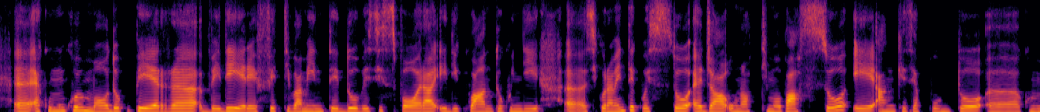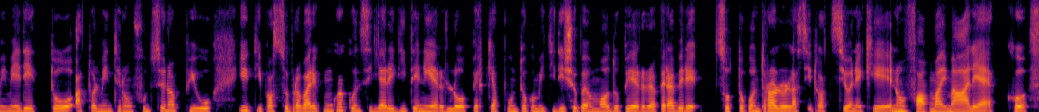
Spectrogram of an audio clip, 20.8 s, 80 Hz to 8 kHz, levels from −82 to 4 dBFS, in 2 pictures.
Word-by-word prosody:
uhm, 180 - +4
è 195 - +4
comunque 215 +1 -1
un 225 - +1
modo 195 +1 0
per 195 -2 +4
vedere 180 +1 +2
effettivamente 185 0 -2
dove 195 -1 +2
si 185 +5 -4
sfora 185 -2 +3
e 190 +1 -3
di 180 0 -7
quanto, 175 -1 +1
quindi, 180 -1 -5 0.3
uhm, 175 - +1
sicuramente 200 +6 0
questo 195 0 +1
è 180 - +2
già 180 0 +4
un 180 -2 -4
ottimo 175 0 -5
passo. 210 +7 +2
E 180 -2 +1
anche 190 0 -3
se 190 - -8
appunto, 180 -1 -1
uhm, 170 -1 -4
come 180 -2 -8
mi 175 0 -3
hai - - -1
detto 180 -1 0
attualmente 185 0 -3
non 180 0 -5
funziona 210 +2 -4
più, 190 -3 -1 0.3
io 235 -1 -1
ti 190 - -8
posso 185 +2 -2
provare 185 -2 +2
comunque 200 +5 -3
a 235 - -12
consigliare 190 -2 -1
di 180 0 -7
tenerlo, 175 -2 +1
perché 180 +2 -4
appunto 185 -1 -5
come 180 -1 -5
ti 180 0 -12
dicevo 195 +3 +1
è 200 - +3
un 175 - -5
modo 170 0 -1
per 175 -1 +2
per 190 +2 +2
avere 190 +6 +1
sotto 200 -1 -2
controllo 185 -1 +3
la 175 0 +1
situazione, 170 0 -2
che 170 -1 -1
non 185 0 +2
fa 180 0 +4
mai 175 -2 +1
male, 160 -1 +4
ecco. 175 -2 +1
185 Hz, 190 wpm, -23 LUFS, 175-195 Hz, 0.3 s, uhm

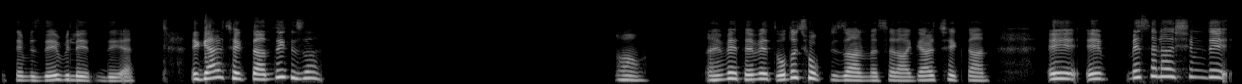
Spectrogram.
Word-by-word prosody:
temizleyebilin 190 -1 0
diye. 170 0 -4 0.6
Eee, 250 - +5
gerçekten 270 -4 +3
de 340 +1 +6
güzel. 290 -4 0 2.9
A, 210 -2 -3 0.7
Evet, 230 +5 +2
evet, 235 -1 +3
o 220 +5 +4
da 315 - +5
çok 280 -5 +1
güzel 195 -3 -1
mesela 180 0 -4
gerçekten. 195 -1 -3 0.6
Eee, 260 0 +4
e, 245 +1 +2 0.2
mesela, 355 +4 +1
şimdi 335 -1 -2
230 Hz, 90 wpm, -23 LUFS, 195-285 Hz, 2.9 s, de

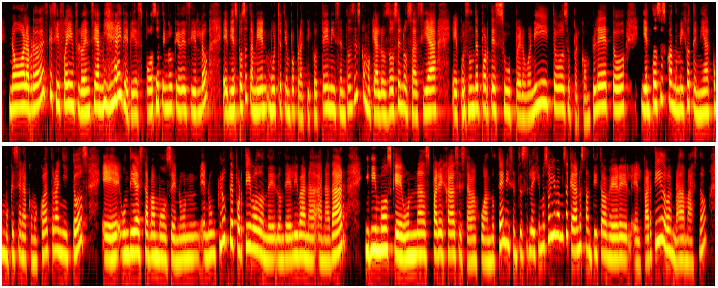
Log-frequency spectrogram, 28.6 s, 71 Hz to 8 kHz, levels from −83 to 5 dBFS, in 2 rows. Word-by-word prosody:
No, 230 +2 +4
la 230 -1 +6
verdad 240 +8 +3
es 380 - -1
que 345 - -1
sí 265 -6 0
fue 245 +1 +3
influencia 220 -1 +2
mía 255 +7 +5
y 355 - +5
de 240 -8 +1
mi 185 0 -3
esposo, 200 +6 -2
tengo 230 -1 -1
que 220 - -1
decirlo. 205 - 0 0.3
Eh, 195 - +2
mi 200 +1 +2
esposo 215 +9 0
también 210 -4 +2
mucho 210 +1 -1
tiempo 205 -2 -4
practicó 175 0 -7
tenis, 220 +1 -1
entonces 220 - -3
como 250 - -1
que 195 - -1
a 185 - +3
los 180 0 -1
2 200 +1 0
se 255 - -1
nos 215 -3 -3
hacía, 200 +3 +2 0.3
eh, 185 0 -2
pues, 195 +2 -4
un 215 +1 +2
deporte 220 -1 0
súper 200 -4 -3
bonito, 225 +5 0
súper 185 -6 -9
completo, 220 +7 0 0.3
y 215 -2 +4
entonces 250 +8 +2
cuando 255 -7 +1
mi 215 - +1
hijo 245 +4 -1
tenía 195 -3 -1
como, 210 -3 -4
¿qué 205 - -6
será?, 200 -2 -5
como 170 -2 -8
4 225 +5 -3
añitos, 220 - -1 0.3
eh, 185 +1 +2
un 210 +1 +1
día 220 +1 +5
estábamos 195 -4 -1
en 175 -1 -2
un 185 +1 -3
en 195 0 -3
un 205 +1 -1
club 330 - 0
deportivo 270 -3 +1
donde 180 -5 0
donde 180 +1 -2
él 185 +2 -2
iba 200 0 +2
a - - +1
na 180 -1 -2
a 185 - -4
nadar 200 - +2 0.4
y 230 -1 +2
vimos 245 +1 +5
que 205 -4 +5
unas 200 +2 +2
parejas 210 0 -1
estaban 175 -3 -4
jugando 170 0 -5
tenis. 285 - -1
Entonces, 215 +2 -7
le 230 - 0
dijimos: 250 +8 -4
"oye, 385 +2 +5
vamos 375 -2 -1
a 400 - 0
quedarnos 245 -2 -1
tantito 215 -3 -4
a 205 - 0
ver 185 -1 +1
el 185 -1 -2
el 160 -1 -7
partido, 245 - +1
nada 175 -1 -2
más," 165 -1 -8
¿no? 260 +9 -6
210 Hz, 200 wpm, -19 LUFS, 190-235 Hz, 0.4 s, la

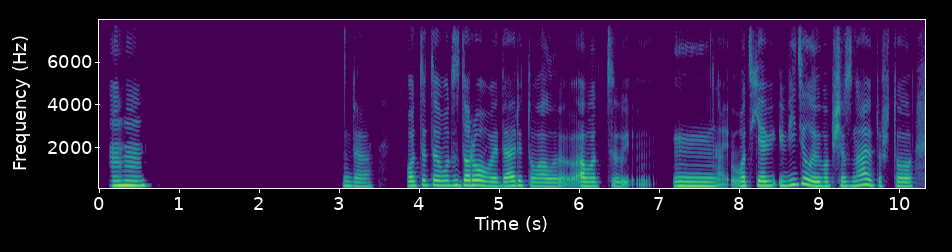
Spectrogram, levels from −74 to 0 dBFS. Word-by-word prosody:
Мгм. 220 0 +4 2.4
Да. 190 -3 -5 0.4
Вот 210 +2 -1
это 230 0 +1
вот 225 0 -1
здоровые, 230 -3 +3
да, 195 +2 +2
ритуалы. 185 -4 -2 0.2
А 200 - +3
вот, 195 0 -2
э, 190 - -4 0.5
м, 195 -1 +2
э, - - -10
вот 205 0 -1
я 210 0 +3
ви 215 - -3
видела 245 +1 +2
и - - +4
вообще 195 0 -1
знаю 225 +5 +1
то, 200 - -7
что 190 0 -2
205 Hz, 130 wpm, -21 LUFS, 195-225 Hz, 2.4 s, Мгм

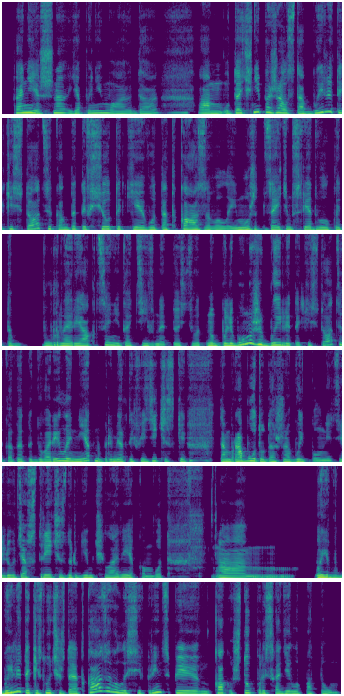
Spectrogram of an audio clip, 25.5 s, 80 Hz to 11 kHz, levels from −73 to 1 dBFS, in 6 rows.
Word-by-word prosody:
Конечно, 210 -2 +4
я 180 +1 -3
понимаю, 185 -2 -2
да. 170 +4 -6 0.5
А, 190 -1 +1
уточни, 200 - +1
пожалуйста: 210 -8 +1
а 160 - +1
были 235 - +1
такие 215 -7 -3
ситуации, 215 +3 -3
когда 175 -1 -2
ты 195 - -3
всё-таки, 185 -2 0
вот, 165 0 -1
отказывала 155 -6 0
и, 140 +1 -3
может, 165 +2 0
за 170 - +2
этим 175 0 -1
следовала 170 -2 -1
какая-то 160 -3 -5 0.3
бурная 170 -3 +1
реакция 160 +6 0
негативная? 155 -4 -2
То 135 +2 -10
есть, 145 +1 -6 0.2
ну, 175 -2 +4
по-любому 175 - +4
же 250 -5 +6
были 175 +1 +3
такие 140 0 -8
ситуации, 205 - -5
когда 165 -4 -4
ты 160 0 -6
говорила 160 +8 +1
"нет", 195 +5 +2
например, 165 -3 0
ты 165 - -4
физически 170 0 -4 0.4
там 165 -1 +2
работу 180 +2 +3
должна 150 +1 0
выполнить, 135 -5 -4
или 150 +2 0
у 170 - +2
тебя 175 +1 0
встреча 180 0 0
с 155 - -2
другим 160 0 0
человеком. 160 -4 -2
Вот. 140 0 -8 0.6
А, 150 -3 +1
м, 135 - -7 0.2
б 180 +1 +7
были 185 - +5
такие 200 - +2
случаи, 200 0 +1
что 165 - -7
ты - - +5
отказывалась, 255 - +1
и, - - -1
в 175 - -17
принципе, 200 -5 +2 0.2
как 200 0 +1
что 220 +4 +1
происходило 180 -4 -1
потом? 155 -8 -6
170 Hz, 160 wpm, -21 LUFS, 160-195 Hz, 0.6 s, б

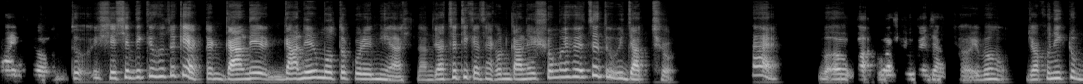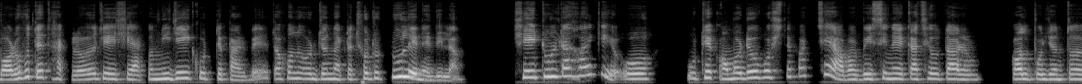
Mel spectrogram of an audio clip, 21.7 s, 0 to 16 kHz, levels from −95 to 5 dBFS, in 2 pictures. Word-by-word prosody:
একদম। 195 -1 -6 0.2
তো 255 - -3 0.2
এ - - -6
শেষের 260 +2 +1
দিকে 300 +4 -1
হতো 335 +3 0
কি? 390 - +2
একটা 235 - -5 0.2
গানের 225 +3 +6 0.2
গানের 260 +4 +4
মতো 260 0 0
করে 225 -1 +2
নিয়ে 205 -4 0
আসলাম। 190 +2 -13
যে - - -5
আচ্ছা 220 +7 -1
ঠিক 310 - -1
আছে 235 -1 -5
এখন 220 +2 -1
গানের 230 +2 +1
সময় 300 +2 0
হয়েছে, 305 +3 +1
তুমি 265 -5 0
যাচ্ছো। 205 -1 0 0.9
হ্যাঁ? 395 +1 +1 0.5
ওয়া - - -2 0.3
ওয়া - - +2
ওয়াশরুমে 205 +1 -4
যাচ্ছো 175 -3 -9
এবং 215 +3 -1 0.4
যখন 205 +4 -1
একটু 270 +4 -4
বড় 205 +1 +4
হতে 310 -2 +2
থাকলো 200 -4 -5 0.2
যে 240 - +1 0.2
সে 215 - -5
এখন 215 +2 -3
নিজেই 255 +3 +3
করতে 235 -2 -4
পারবে, 175 -1 -6 0.2
তখন 230 +2 -3
ওর 230 - 0
জন্য 225 0 +2
একটা 215 0 -6
ছোট 245 -1 -1 0.2
টুল 330 +1 +10
এনে 195 -5 0
দিলাম। 165 -2 -4 0.6
সেই 295 -1 +4
টুলটা 330 +1 +5
হয় 370 +2 -1
কি? 355 - -2 0.2
ও - - +4 0.6
উঠে 250 +4 +2
কমোডেও 245 +5 +3
বসতে 295 +2 -4
পারছে 360 +4 -10 0.2
আবার 205 +1 -1
বেসিনের 230 +1 +1
কাছেও 220 +2 -1
তার 220 -1 +3 0.5
কল 220 0 +4
পর্যন্ত 215 -1 -1
230 Hz, 175 wpm, -24 LUFS, 215-285 Hz, 0.9 s, টুল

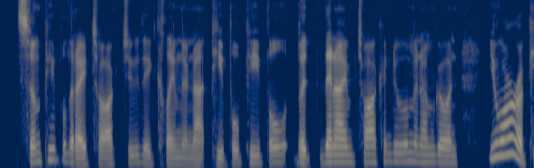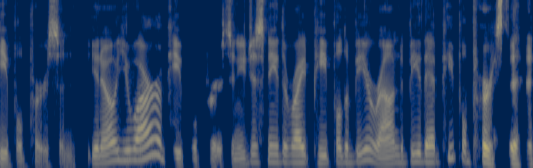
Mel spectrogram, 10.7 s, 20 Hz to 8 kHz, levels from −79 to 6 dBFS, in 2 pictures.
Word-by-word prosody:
Some 140 +3 +6
people 190 +1 -8
that - - 0
I 110 - +5
talk 115 +2 -3
to, 130 +1 -7
they 110 - -7
claim 110 +1 -5
they're 105 - -5
not 105 -1 -2
people 120 0 -6
people, 130 +2 -5
but 130 -1 0
then 140 +2 +5
I'm 140 -1 +4
talking 145 +3 -3
to 155 0 -7
'em 155 - -7
and 145 -2 -5
I'm 140 - -7
going, 130 -2 -3 0.3
"You 235 +4 -2
are 290 +1 +4
a - - +2
people 105 -1 -3
person. - - 0
You 130 - -3
know, 135 +5 +2
you 175 +1 -2
are 220 +9 +4
a - - -5
people 110 - -6
person. 95 +2 -4
You 105 - -3
just 145 +1 +6
need 145 -1 -1
the 140 - -5
right 135 0 +1
people 130 0 -3
to 140 - -3
be 145 +7 -4
around 125 -7 0
to 130 - -10
be 150 +3 -4
that 145 -1 0
people 215 0 -7
person. - - +7
140 Hz, 265 wpm, -30 LUFS, 125-150 Hz, 0.3 s, person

